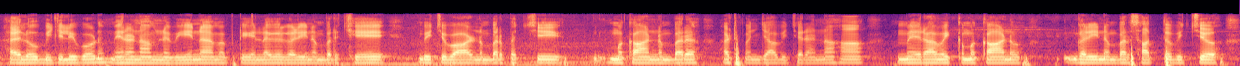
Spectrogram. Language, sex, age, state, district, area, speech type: Punjabi, male, 18-30, Punjab, Muktsar, urban, spontaneous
